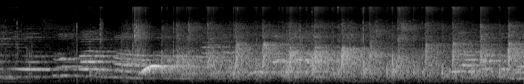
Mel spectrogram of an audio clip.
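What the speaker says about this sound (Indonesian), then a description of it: "Tepuk tangan untuk kelompok masker dan kelompok Insinyur Soekarno." Classroom students clap for the student groups after a presentation, a busy burst of hand claps that rises after an opening voice and continues steadily, with children's voices mixed in.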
